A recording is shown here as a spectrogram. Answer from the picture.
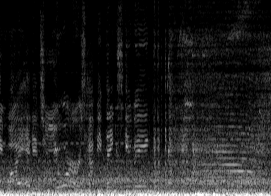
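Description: Steady low rumble of a vehicle cruising at highway speed, heard from inside the cab, with indistinct voices over it.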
